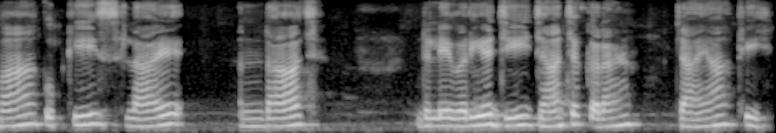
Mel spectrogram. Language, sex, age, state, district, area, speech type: Sindhi, female, 60+, Uttar Pradesh, Lucknow, urban, read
